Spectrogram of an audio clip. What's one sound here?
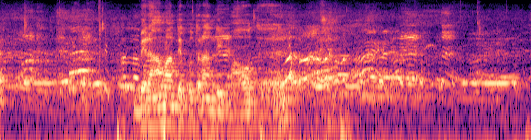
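A man speaks passionately into a microphone, heard through a loudspeaker.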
